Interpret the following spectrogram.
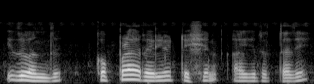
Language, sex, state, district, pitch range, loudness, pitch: Kannada, female, Karnataka, Koppal, 160-200 Hz, -17 LUFS, 180 Hz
